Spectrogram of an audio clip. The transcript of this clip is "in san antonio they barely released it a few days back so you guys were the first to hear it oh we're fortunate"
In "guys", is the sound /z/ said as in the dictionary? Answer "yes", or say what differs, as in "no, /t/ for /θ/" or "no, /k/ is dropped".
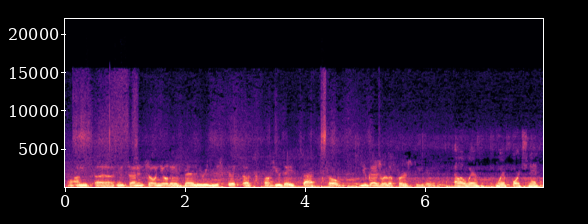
yes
